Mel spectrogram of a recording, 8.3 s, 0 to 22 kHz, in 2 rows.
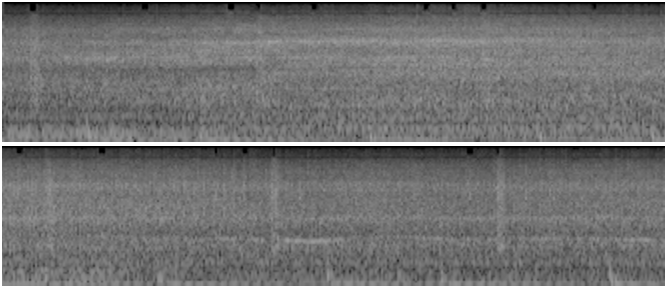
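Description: A 1972 car's V8 engine, freshly fitted with replacement heads, runs loud and steady with a deep rumbling idle and periodic low thumps. The power steering pump pulley is bent. No voices are heard.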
